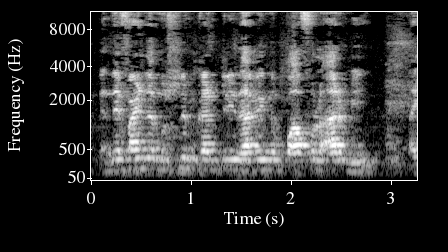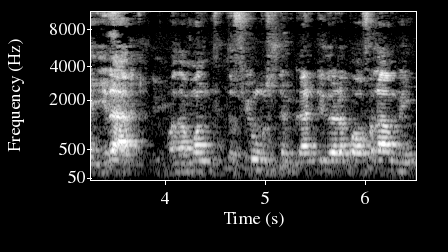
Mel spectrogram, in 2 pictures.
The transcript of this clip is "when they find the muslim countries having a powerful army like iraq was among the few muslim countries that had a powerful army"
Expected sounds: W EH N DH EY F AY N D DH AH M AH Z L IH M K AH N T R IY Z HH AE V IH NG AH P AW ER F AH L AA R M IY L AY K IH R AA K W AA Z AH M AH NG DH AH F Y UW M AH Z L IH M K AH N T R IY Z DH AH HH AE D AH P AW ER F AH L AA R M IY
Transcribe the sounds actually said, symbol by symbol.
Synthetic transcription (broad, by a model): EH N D EY F AY N D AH M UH S L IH M K AH N T R IY Z HH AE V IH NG AH P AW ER F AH L AA R M IY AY IH R AA K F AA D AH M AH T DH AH F Y UW M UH S L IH M K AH N T R IY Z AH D AH P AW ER F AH L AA R M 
